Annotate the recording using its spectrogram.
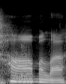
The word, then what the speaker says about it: Kamala: And I think that Kamala Harris, I'm not sure exactly how you're supposed Kamala.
